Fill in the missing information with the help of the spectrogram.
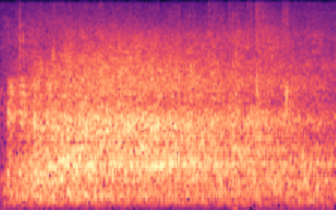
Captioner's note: audience laughs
